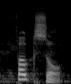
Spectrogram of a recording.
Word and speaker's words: fo'c'sle: the word fo'c'sle incorrectly that's the word that looks like forecastle and it's pronounced fo'c'sle hey now see I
